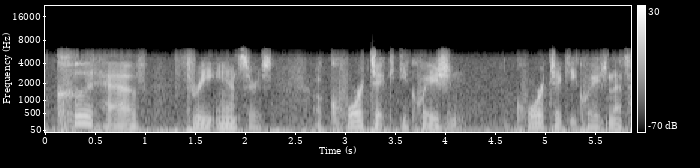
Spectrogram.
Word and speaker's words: quartic: A quartic equation, that's how you pronounce one with largest exponent as a 4, might have 1, 2, 3, 4 possible answers out of it.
